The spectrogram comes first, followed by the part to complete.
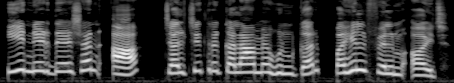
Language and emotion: Maithili, neutral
